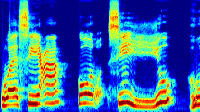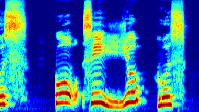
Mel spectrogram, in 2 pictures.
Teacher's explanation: اور یہاں پر بہت سے لوگ کیا کرتے ہیں, سین یا زیر سی یا مدہ بنا دیتے ہیں, کرسی حس. تو ہم نے جو ہے یا کو سختی سے پڑھنا ہے اور اس کے بعد ہا کو سین کے ساتھ ملانا. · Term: یا مشدد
